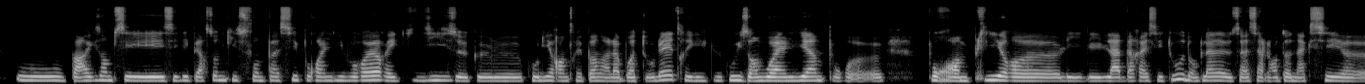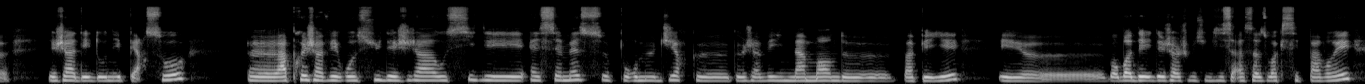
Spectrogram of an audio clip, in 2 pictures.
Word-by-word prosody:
Où, 185 -2 +1
par 165 -2 +1
exemple, 190 +1 -1
c'est 175 -1 +5
c'est 180 +1 -1
des 180 +1 -2
personnes 190 +3 -3
qui 195 - -5
se - - +1
font 185 -2 -4
passer 180 +2 -1
pour 190 -1 -4
un 180 - -2
livreur 185 +2 +1
et 170 - 0
qui 185 +3 -14
disent, 185 +1 -2
heu, 165 -1 +2
que 165 - -4
le 165 0 +1
colis 175 +1 -2
rentrait 175 0 -4
pas 170 +1 -2
dans 160 -2 -4
la 160 - 0
boîte 165 -1 -3
aux 160 - -3
lettres 205 +3 0
et 170 -2 -2
que, 180 - -15
du 175 - -6
coup, 195 +2 0
ils 185 -2 +2
envoient 175 +1 +4
un 170 - +2
lien 180 +1 +3
pour, 170 -2 -7
heu, 160 +2 -6 0.4
pour 190 - +2
remplir, 175 +3 +3
heu, 165 -1 +1
les 165 0 -2
les 165 0 0
l'adresse 170 0 0
et 175 - -4
tout. 230 +7 0
Donc 180 -4 -3
là, 180 -1 0
heu, - - 0
ça 160 0 -2
ça 170 - 0
leur 160 0 -6
donne 165 -1 -2
accès, 175 +2 +1
heu, 160 -1 -4 0.4
déjà, 185 +1 +4
à - - +2
des 170 +1 +4
données 170 +1 +1
perso. 220 +7 +1 0.7
Heu, 175 -1 +4
après, 180 +4 +4
j'avais 190 -2 +3
reçu, 185 +3 -1
déjà 185 0 +1
aussi, 185 +3 -1
des 185 -2 +2
SMS 195 +2 0
pour 175 -1 -3
me 180 0 -2
dire 195 +3 -3
que 165 -2 -1
que 170 +1 -2
j'avais 175 0 -2
une 175 -1 -2
amende, 175 0 0
heu, 155 -1 -2
pas 160 0 -2
payée 180 +9 +2 0.4
et 160 -2 +3
heu, 75 - -6
bon, 165 - +1
ben, 180 +1 +4
dé 180 0 +6
déjà, 180 0 +2
je 180 - -11
me 180 - -8
suis 175 +1 -11
dit: 175 +1 -7
«Ça 170 0 -1
ça 175 0 0
se 170 - -7
voit 175 0 -1
que - - -5
c'est 190 - -5
pas 165 - -3
vrai». 195 +9 +2
175 Hz, 215 wpm, -23 LUFS, 165-185 Hz, 0.7 s, dé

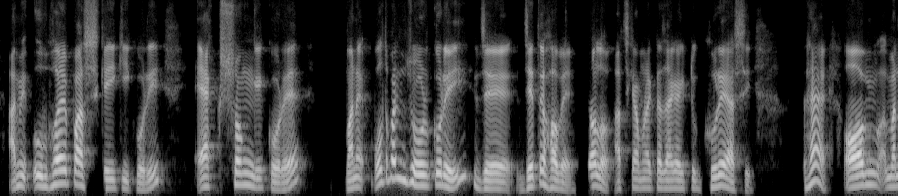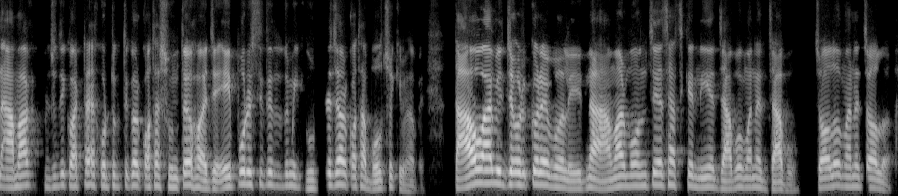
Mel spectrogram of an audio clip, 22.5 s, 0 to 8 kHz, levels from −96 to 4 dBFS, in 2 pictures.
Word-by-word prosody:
আমি 165 - -1 0.2
উভয় 180 +6 +3
পাশকেই 150 -7 0
কি 125 - -5
করি 100 -1 -3 0.7
একসঙ্গে 160 0 -3
করে 110 -1 0 0.7
মানে - - +1 0.2
বলতে 270 - -1
পারেন 270 -1 +3
জোর 170 -5 +4
করেই 160 -7 +3 0.3
যে 125 -1 +3 0.4
যেতে 150 +1 +3
হবে। - - +2 0.3
চলো - - +3 0.2
আজকে - - -11
আমরা 130 0 -5
একটা 130 +1 -4
জায়গায় 125 -1 0
একটু 125 +1 -10
ঘুরে 155 +4 +1
আসি। - - -13 0.8
হ্যাঁ, - - +2 0.4
অম 165 +2 +7 0.2
আ - - -8
মানে 150 +1 0
আমার 160 +4 +3 0.3
যদি 155 +3 -7
কয়েকটা 155 +2 -1 0.2
কটুক্তিকর 165 +1 -2
কথা 160 +2 -1
শুনতেও 150 +5 +2
হয় 125 -5 +2
যে 125 - 0
এই 150 - +2
পরিস্থিতিতে 185 -2 -1
তুমি 170 -1 -4
ঘুরতে 125 +7 -8
যাওয়ার 180 -2 +3
কথা 155 +1 -1
বলছো 120 +5 -3
কীভাবে? 470 - -13 0.4
তাও 185 - +9 0.2
আমি 200 -1 +4
জোর 185 -1 +5
করে 185 -1 +6
বলি 130 -4 -1 0.2
না 135 - +5 0.2
আমার 150 +5 +3
মন 165 0 0
চেয়েছে 175 0 -1
আজকে 175 0 -8
নিয়ে 145 +1 -2
যাব 120 +1 0 0.2
মানে 145 0 -4 0.2
যাবো। 110 -4 -1 0.3
চলো 145 +4 +1
মানে 155 +1 -4
চলো, 135 -4 -1
155 Hz, 160 wpm, -22 LUFS, 135-175 Hz, 0.8 s, তাও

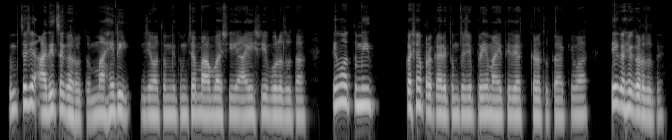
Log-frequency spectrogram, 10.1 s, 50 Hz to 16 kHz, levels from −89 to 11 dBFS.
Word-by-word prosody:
तुमचं 185 +6 +1
जे 230 - +5 0.2
आधीचं 175 +3 +2
घर 145 -3 +3
होतं, 130 0 -5 0.2
माहेरी 155 +1 +2 0.3
जेव्हा 145 0 0
तुम्ही 145 0 -1
तुमच्या 145 +1 -2
बाबाशी, 145 0 +1
आईशी 145 +1 -2
बोलत 140 -1 +1
होता, 135 0 -3 0.4
तेव्हा 235 +2 +5
तुम्ही 215 0 +5 0.6
कशाप्रकारे 165 -7 +2
तुमचं 145 0 -2
जे 145 0 +1
प्रेम 145 0 +1
आहे 140 0 +1
ते 145 - -2
व्यक्त 140 -1 -1
करत 140 -1 0
होता? 130 +1 -5
किंवा 145 0 -4 0.4
ते 225 0 +4
कसे 185 0 +4
करत 155 -2 +4
होते? 130 +1 -12
145 Hz, 170 wpm, -23 LUFS, 140-160 Hz, 0.6 s, जे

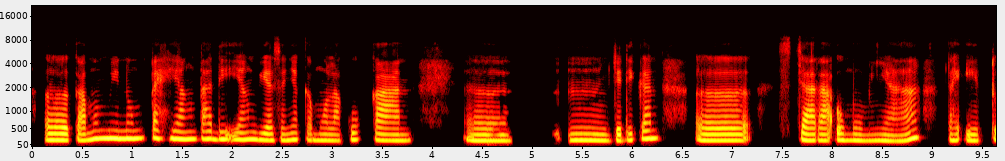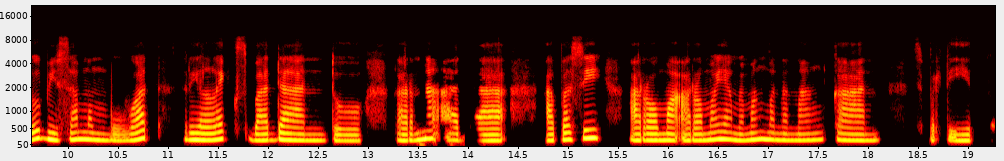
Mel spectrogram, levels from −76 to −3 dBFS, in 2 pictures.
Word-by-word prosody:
eee, 180 0 +5
kamu 190 +5 +2
minum 225 -1 +4
teh 235 -2 -1
yang 205 0 +3
tadi 215 -1 0 0.2
yang 195 +1 +1
biasanya 180 0 0
kamu 180 -2 -3
lakukan, 175 -1 -1 0.7
eee, 165 -1 +2 0.8
mhm, 180 -2 +1
jadi 165 +2 0
kan, 220 +1 +3 0.4
eee, 170 0 +3 0.4
secara 175 -2 +2 0.2
umumnya 170 -1 -1 0.5
teh 175 0 -1
itu 170 +3 -3 0.2
bisa 190 0 0
membuat 180 +2 +1 0.4
rileks 190 +2 +2 0.2
badan 180 0 +3 0.2
tuh 165 -1 -1 0.5
karena 175 +4 +1 0.2
ada 175 -1 -4 0.7
apa 190 +3 0
sih 235 +1 +4 0.4
aroma-aroma 175 0 +2
yang 200 -2 +1
memang 190 +4 +1
menenangkan, 180 -1 -1 0.5
seperti - - -9 0.2
itu - - -30
180 Hz, 105 wpm, -23 LUFS, 175-195 Hz, 0.8 s, eee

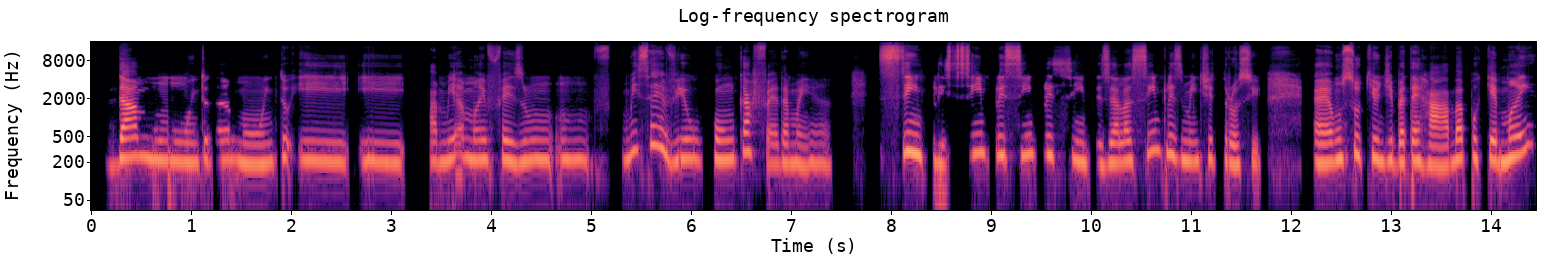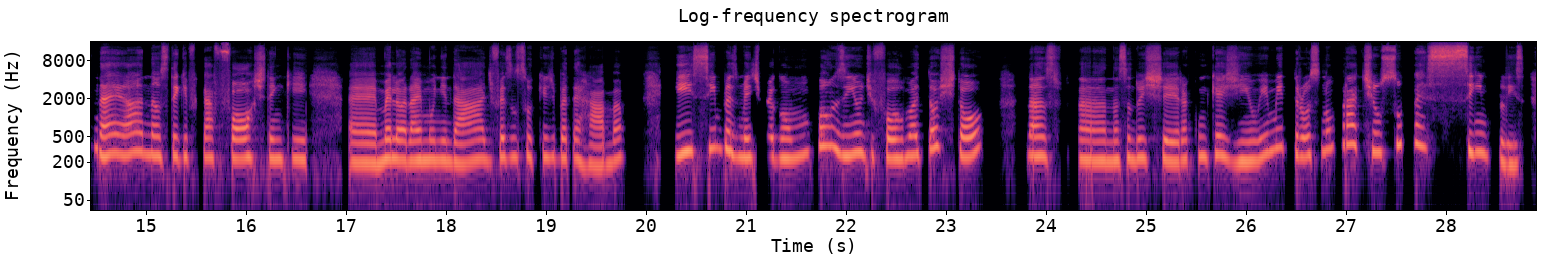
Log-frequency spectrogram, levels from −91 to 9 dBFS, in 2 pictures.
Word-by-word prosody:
Dá 235 +8 +6
muito, 215 -3 0
dá 215 +1 -3
muito 200 +2 -1
e 210 -2 -2
e 205 -2 -2 0.2
a 205 0 -3
minha 215 +4 -1
mãe 225 -1 +1
fez 215 -3 0
um 220 +1 0
um 225 -1 -2 0.3
me 260 +7 -1
serviu 230 - +1
com 220 -1 +2
um - - 0
café 285 -6 -1
da 195 - 0
manhã, 190 0 -3 0.5
simples, 255 -10 +4
simples, 270 -2 -1
simples, 260 0 -1
simples, 200 -4 -3
ela 200 +1 +2
simplesmente 230 -5 -1
trouxe, 185 -4 -2 0.5
eh, 195 -1 +4
um 220 - +3
suquinho 235 0 +2
de 210 +1 +1
beterraba, 200 0 +3
porque 225 -2 +1
mãe, 250 - +4
né, 265 -2 +3
"Ah 285 +2 +1
não, 260 -2 0
você 230 - -9
tem 255 - +1
que 245 +1 -5
ficar 240 +1 -3
forte, 230 0 +1
tem 225 -1 -1
que, 225 0 -4 0.4
eh, 195 -1 +1
melhorar 220 0 +3
a - - +4
imunidade", 215 0 -1
fez 240 +1 -2
um 240 - -4
suquinho 240 -1 -6
de - - -6
beterraba 215 -2 -3 0.5
e 285 +3 +5
simplesmente 295 -8 0
pegou 235 -1 -1
um 250 +4 -2
pãozinho 285 -7 +1
de 255 -1 -8
forma 230 +2 +1
e - - 0
tostou 300 -2 +1 0.4
nas 250 -1 0 0.2
na 215 -1 +1
na 210 +1 0
sanduicheira 220 -1 0
com 245 +3 -4
queijinho 215 -4 -1
e 265 - -1
me 335 +3 -2
trouxe 255 +2 -1
em - - -1
um - - -4
pratinho 380 -6 +1
super 375 +5 -2
simples, 260 - +1
225 Hz, 155 wpm, -23 LUFS, 210-260 Hz, 0.5 s, Dá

